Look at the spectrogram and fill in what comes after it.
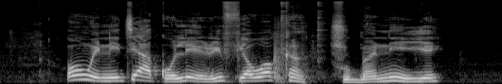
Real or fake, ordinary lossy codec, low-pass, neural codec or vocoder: real; none; none; none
